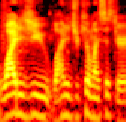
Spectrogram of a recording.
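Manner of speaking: plain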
